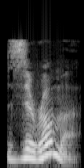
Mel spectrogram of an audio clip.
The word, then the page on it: xeroma: British English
